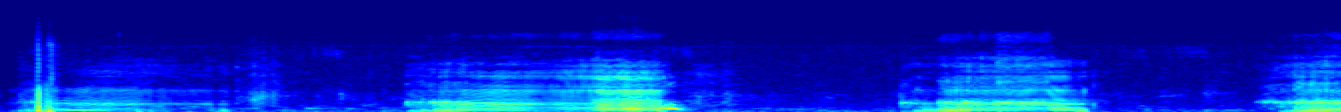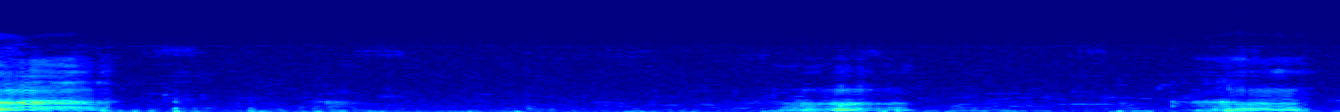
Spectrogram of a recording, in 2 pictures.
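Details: Person performing exaggerated, acted snoring on a comedy film set: loud, rattling snores roughly every three seconds alternating with quieter breaths; simulated snoring.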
